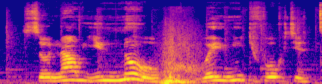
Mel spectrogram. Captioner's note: air whooshing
